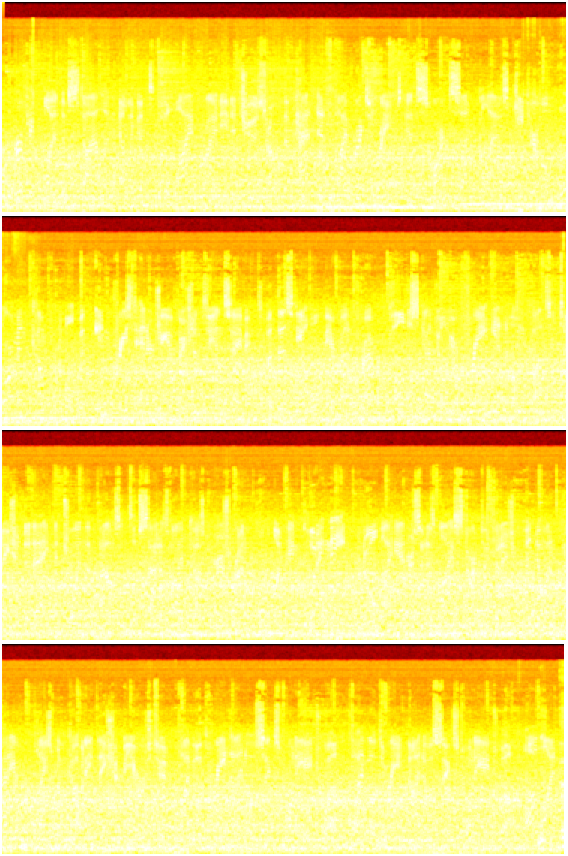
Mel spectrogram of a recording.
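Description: Steady road and engine drone inside a moving car's cabin, its low engine note shifting about six seconds in, with an indistinct voice from the car radio underneath.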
